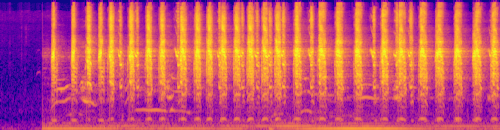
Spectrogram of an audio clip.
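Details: Guineafowl calling in a rapid, harsh, rattling series of sharp notes, about five per second and steady for six seconds, with a low hum underneath.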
